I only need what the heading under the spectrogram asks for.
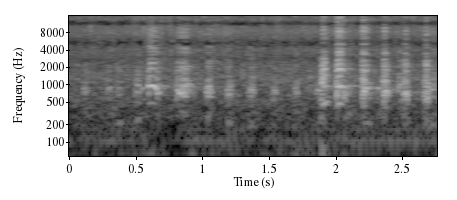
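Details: Chicken at the Takumi no Yakata forest aquarium in Japan, giving quick, clipped clucks in an uneven series with a louder burst near the two-second mark, against a steady faint background hum.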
